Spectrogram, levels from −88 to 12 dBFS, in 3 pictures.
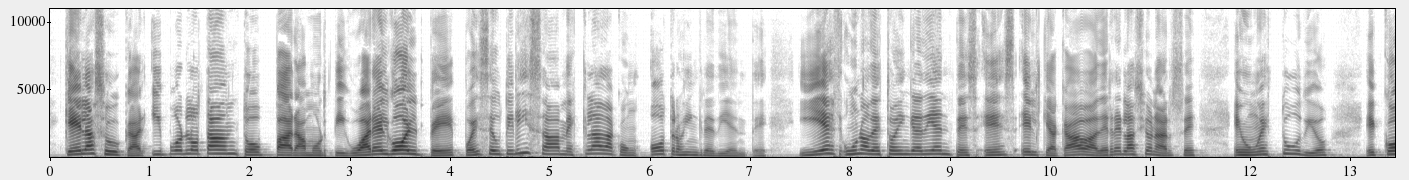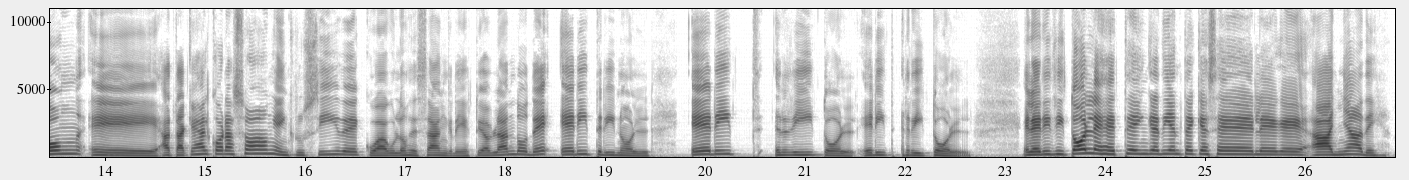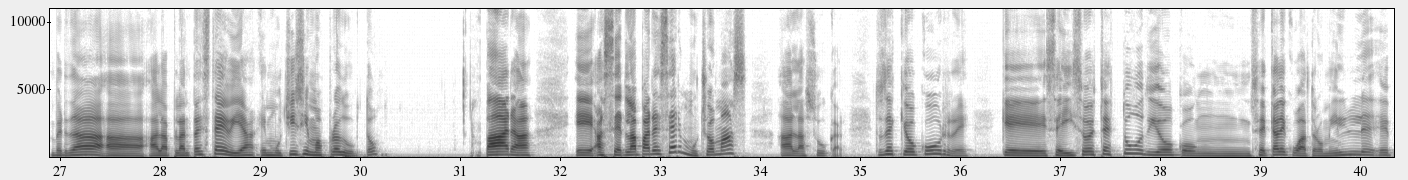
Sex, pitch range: female, 170-240 Hz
